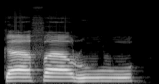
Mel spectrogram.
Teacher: کاف کو باریک کرنا ہے، را کو واو کے ساتھ ملانا ہے، را کو موٹا کرنا ہے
